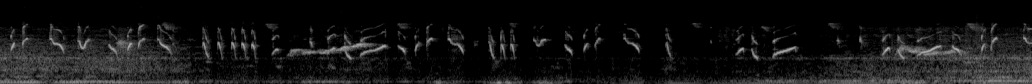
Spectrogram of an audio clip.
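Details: Horsfield's babbler training song for competition birds: long energetic series of sharp chirps and whistled slurs, some rising glides and warbled trills, with short silences breaking the phrases.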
